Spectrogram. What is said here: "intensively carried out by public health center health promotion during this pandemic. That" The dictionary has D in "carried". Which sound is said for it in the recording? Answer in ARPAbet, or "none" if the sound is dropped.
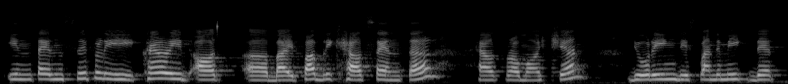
D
